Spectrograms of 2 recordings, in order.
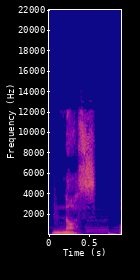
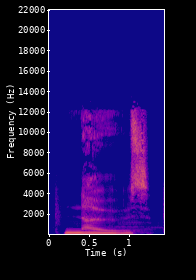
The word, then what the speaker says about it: nose: Si quito la E sería nos. Poniendo la E hace que la O dice su nombre, nose.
